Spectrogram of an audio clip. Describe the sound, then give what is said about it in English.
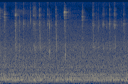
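Soft, irregular clicking of someone typing on a computer keyboard, a quick scattered run of keystrokes, faint over a low steady hum, with no talking. “I'm typing in the start of this pod bomb thing.”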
